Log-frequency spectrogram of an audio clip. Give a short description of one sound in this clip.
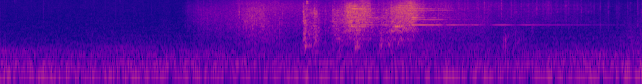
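A magic spell crackles and whooshes loudly.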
